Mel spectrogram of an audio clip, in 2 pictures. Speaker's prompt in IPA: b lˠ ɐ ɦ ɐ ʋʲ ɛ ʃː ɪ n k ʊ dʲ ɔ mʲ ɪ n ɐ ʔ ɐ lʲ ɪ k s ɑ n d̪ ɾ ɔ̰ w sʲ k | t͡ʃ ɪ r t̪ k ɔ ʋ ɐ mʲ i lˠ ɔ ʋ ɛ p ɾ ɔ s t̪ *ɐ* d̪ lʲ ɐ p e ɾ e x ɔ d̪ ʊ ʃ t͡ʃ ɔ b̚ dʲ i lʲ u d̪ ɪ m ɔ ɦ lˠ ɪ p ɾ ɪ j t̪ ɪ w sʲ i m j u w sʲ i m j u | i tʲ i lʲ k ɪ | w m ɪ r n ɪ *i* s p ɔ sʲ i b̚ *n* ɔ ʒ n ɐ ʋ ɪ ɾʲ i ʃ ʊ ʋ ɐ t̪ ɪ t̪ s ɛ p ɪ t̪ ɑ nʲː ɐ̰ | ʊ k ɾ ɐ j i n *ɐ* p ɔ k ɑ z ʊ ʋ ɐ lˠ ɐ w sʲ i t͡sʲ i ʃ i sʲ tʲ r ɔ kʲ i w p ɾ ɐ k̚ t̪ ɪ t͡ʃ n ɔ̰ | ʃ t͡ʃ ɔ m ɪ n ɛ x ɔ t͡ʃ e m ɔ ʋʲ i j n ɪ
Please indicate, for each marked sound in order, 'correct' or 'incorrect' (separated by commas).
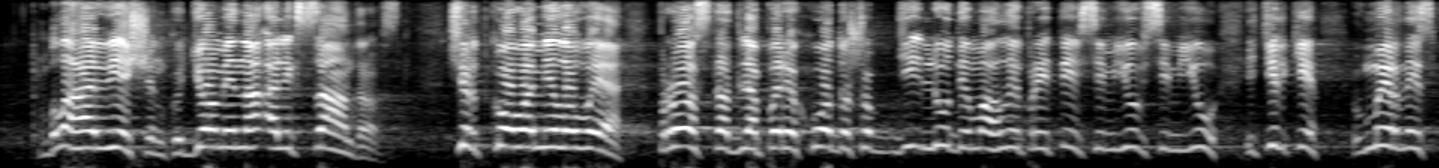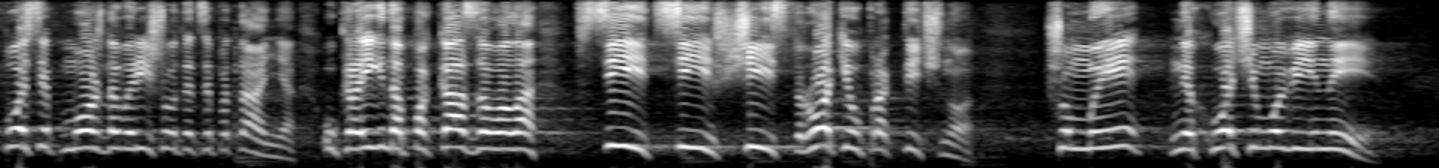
correct, incorrect, incorrect, correct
